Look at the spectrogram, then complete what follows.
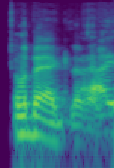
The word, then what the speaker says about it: Lebesgue: I hate to pronounce this word, but is it Lebesgue? Is that how you pronounce it? Lebesgue. Okay, Lebesgue.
